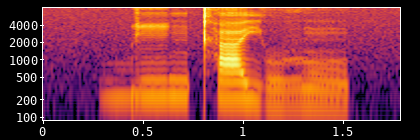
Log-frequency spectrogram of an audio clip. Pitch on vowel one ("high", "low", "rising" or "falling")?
high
